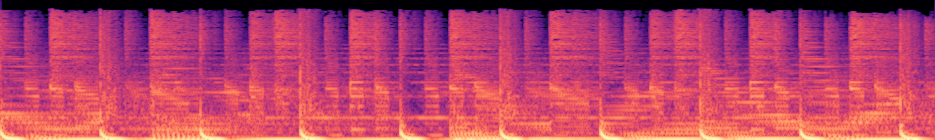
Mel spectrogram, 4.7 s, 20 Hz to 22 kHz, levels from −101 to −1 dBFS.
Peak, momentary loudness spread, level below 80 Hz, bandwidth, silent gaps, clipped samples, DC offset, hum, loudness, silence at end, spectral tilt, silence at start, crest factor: 0 dBFS; 4 LU; -10 dBFS; 16.5 kHz; none; under 0.1%; under 0.1%; none; -12 LUFS; 0 s; -5.5 dB/octave; 0 s; 8 dB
